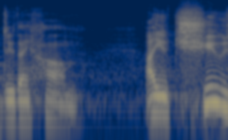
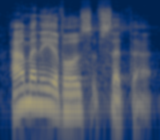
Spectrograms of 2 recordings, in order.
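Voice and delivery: usual speaking voice

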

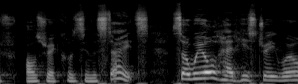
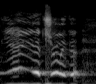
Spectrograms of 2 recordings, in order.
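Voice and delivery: very high, loud gushing; squealed mock enthusiasm; enthusiastic agreement; 7 dB louder, faster than usual. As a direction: act out eagerly praising a friend. Acting out delighted exchange.

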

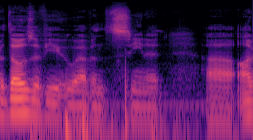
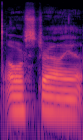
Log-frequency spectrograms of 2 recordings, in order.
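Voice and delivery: put-on loud, higher, would-be Australian accent; dubious Australian accent; 5 semitones higher, 7 dB louder than usual. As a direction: have a silly go at an Australian accent. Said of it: "I don't know what this is".

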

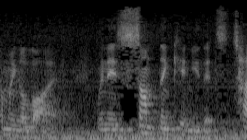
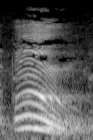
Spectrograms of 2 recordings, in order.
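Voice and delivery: comic boom; 11 semitones higher, 16 dB louder than usual. Pretend. Knockout punchline sound.

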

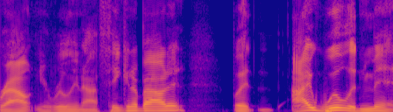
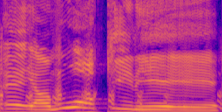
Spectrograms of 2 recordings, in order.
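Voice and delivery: much higher, louder mock New York shout; mock New York accent; 11 semitones higher, 9 dB louder, slower than usual. Host mimics foreigners doing a New York accent, loud. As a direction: bark it like a cabbie in New York. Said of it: "they're like".

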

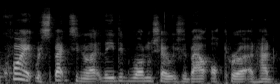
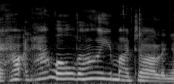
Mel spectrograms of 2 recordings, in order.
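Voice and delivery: higher, doting host voice; mock sweet host; 10 semitones higher than usual. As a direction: coo like a kindly compère. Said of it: "also you say".

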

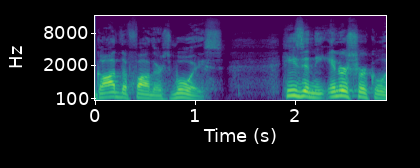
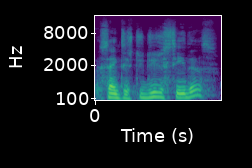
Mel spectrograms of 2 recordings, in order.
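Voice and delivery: normal talking voice

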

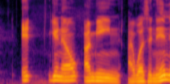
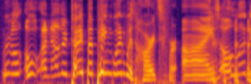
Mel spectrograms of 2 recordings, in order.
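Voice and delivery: very high-pitched cooing over something cute; gushing. Real, not acted. Host admiring adorable penguin cookies, high gushing coo.

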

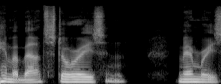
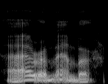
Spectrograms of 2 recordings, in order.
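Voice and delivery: softer, higher voice for Dad; dad's quiet reply; 7 semitones higher, 6 dB quieter than usual. Acted. Dad admitting he remembers the story, quiet reply. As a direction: answer softly in a raised pitch. Dad answers his child.

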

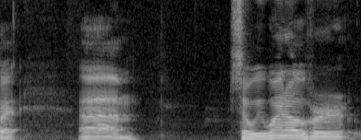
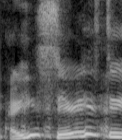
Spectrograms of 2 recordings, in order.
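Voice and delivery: higher and louder, incredulous; surprised disbelief; 13 semitones higher, 5 dB louder than usual. Retold or imitated. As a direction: blurt it out in happy disbelief. Fan recognizes him, shocked reply.

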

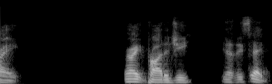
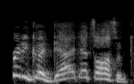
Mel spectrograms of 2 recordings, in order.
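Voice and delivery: put-on high-pitched eager kid voice; hunter's young son; 12 semitones higher than usual. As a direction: chirp it like a boy to his dad. Voices the son to his dad.

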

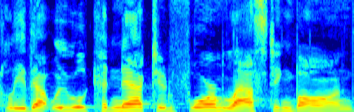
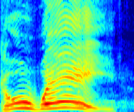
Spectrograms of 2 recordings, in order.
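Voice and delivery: retold brave shout, higher and much louder; bravest voice; 6 semitones higher, 11 dB louder than usual. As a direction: call out loudly, putting on courage. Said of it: "with her bravest voice".

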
